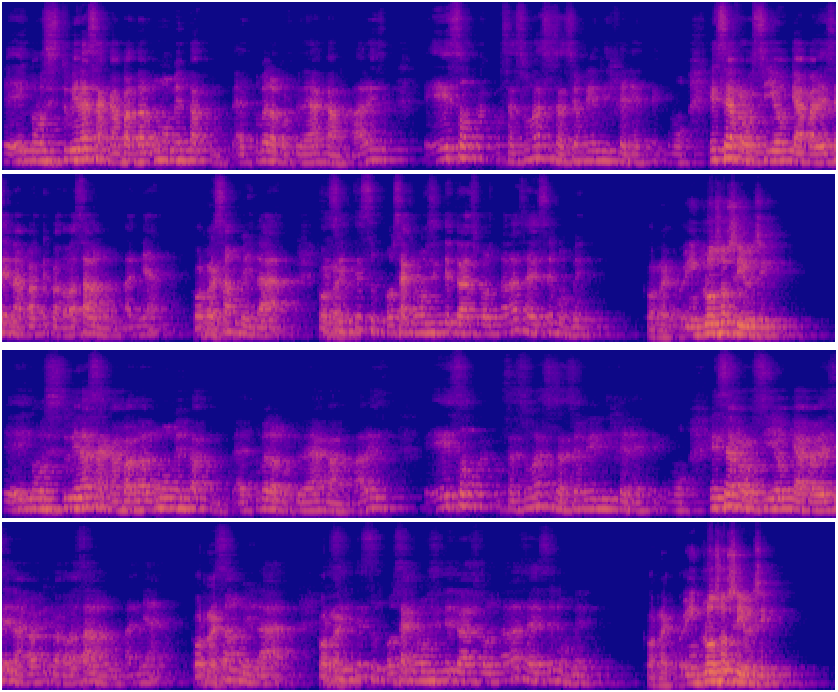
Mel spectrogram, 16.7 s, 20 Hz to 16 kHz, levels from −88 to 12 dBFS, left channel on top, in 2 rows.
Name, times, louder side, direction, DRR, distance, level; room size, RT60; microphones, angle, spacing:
voice 1, 0.0-9.9 10.3-14.2, left 1 dB, 50° left, -2 dB, 2.1 m, -36 dB
voice 2, 14.9-16.0, right 1 dB, 20° right, 2 dB, 2.1 m, -30 dB
17.0 x 7.1 x 6.3 m, 0.74 s
head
